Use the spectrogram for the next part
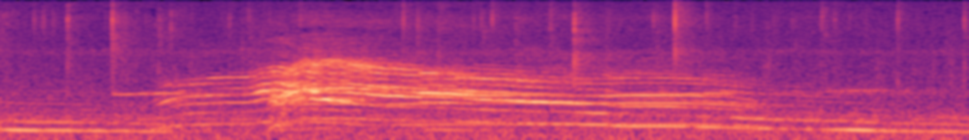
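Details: Female cat in heat: one prolonged caterwauling meow that swells, rises to a strained peak, then slowly falls away, rich in harmonics.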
